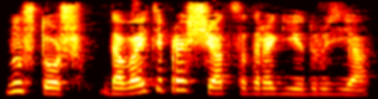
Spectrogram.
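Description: Woman reading kind old wizard grandpa, gentle and solemn, storybook, muffled lo-fi sound. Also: lowish voice, animated, moderate pace. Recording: dull lo-fi recording.

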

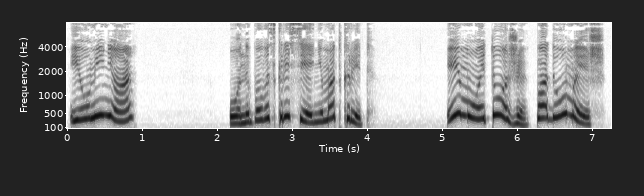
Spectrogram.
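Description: A woman voicing a touchy, competitive railway station in a children's storybook, pitched up and dismissive. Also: big pitch swings, slow, pauses often, dark tone, dry recording, studio quality, exaggerated voice. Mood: huffy.

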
